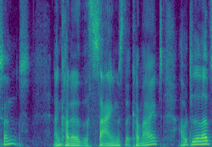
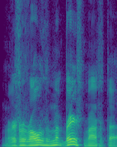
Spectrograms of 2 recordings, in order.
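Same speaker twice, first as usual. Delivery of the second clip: put-on slurred, mumbled movie-star voice; 3 semitones lower than usual. Recalling him introducing a show, in a Sylvester Stallone accent. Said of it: "that is my accent for Sylvester Stallone".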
